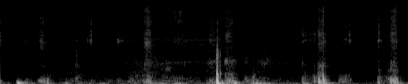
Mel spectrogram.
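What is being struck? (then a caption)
Aloe vera leaf. A narrow blade scores rapid diagonal lines into the surface of a solid, wet, crosshatched green fresh aloe vera leaf held on a wooden board. A quick series of short, soft, wet scratching strokes is heard, dull and mostly low in tone, each stopping abruptly with no ring.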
